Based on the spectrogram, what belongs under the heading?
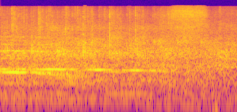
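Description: An audience applauds steadily, a dense wash of clapping hands with a few faint whistle-like tones near the start, holding an even level before easing slightly toward the end.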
